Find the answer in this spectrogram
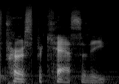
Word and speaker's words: perspicacity: i just want the trump like how to pronounce it perspicacity it is perspicacity okay that's that's that's the first time i've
